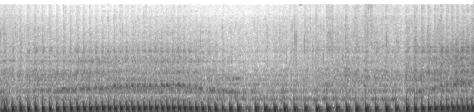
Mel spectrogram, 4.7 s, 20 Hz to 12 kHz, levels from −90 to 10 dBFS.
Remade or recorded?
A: recorded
